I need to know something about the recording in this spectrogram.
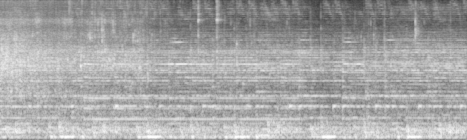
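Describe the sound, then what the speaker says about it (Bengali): Hot water is poured into a pan of fried potatoes cooking in spices for a Bengali yogurt potato curry, giving a steady close rush of liquid with low bubbling underneath, continuous for several seconds with no talking. "দিয়ে দিচ্ছি গরম জল।"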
